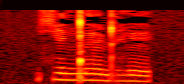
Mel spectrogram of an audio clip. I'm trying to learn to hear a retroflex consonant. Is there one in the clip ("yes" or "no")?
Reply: yes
